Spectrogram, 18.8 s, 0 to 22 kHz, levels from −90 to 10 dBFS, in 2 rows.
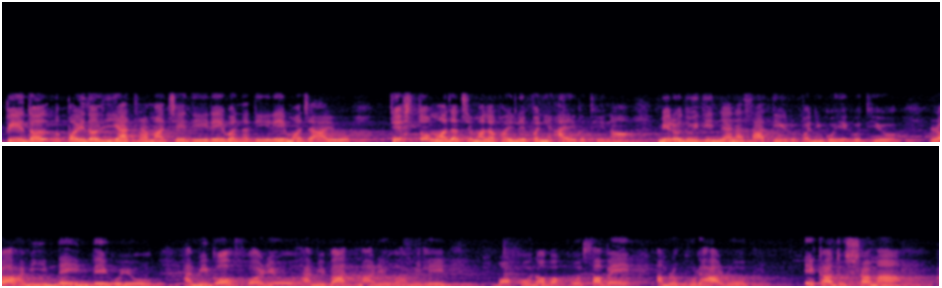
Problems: none marked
